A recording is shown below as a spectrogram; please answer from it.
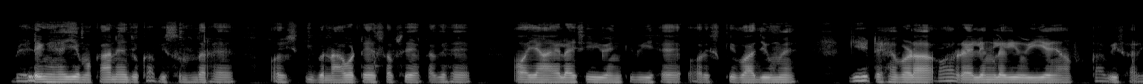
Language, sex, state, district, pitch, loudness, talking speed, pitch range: Hindi, male, Uttar Pradesh, Hamirpur, 110 Hz, -32 LUFS, 210 wpm, 105-115 Hz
